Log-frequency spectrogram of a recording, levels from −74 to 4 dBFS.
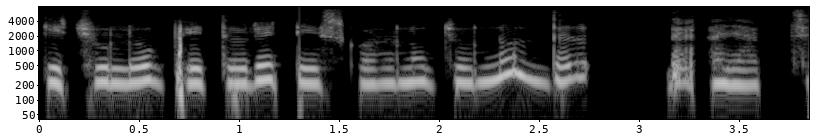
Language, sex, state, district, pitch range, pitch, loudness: Bengali, female, West Bengal, Dakshin Dinajpur, 220-245 Hz, 230 Hz, -25 LUFS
